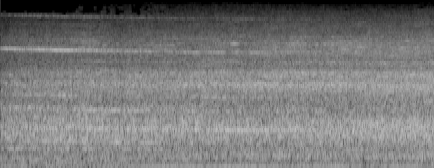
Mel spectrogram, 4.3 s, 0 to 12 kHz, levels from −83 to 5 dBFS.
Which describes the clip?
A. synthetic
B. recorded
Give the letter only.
B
